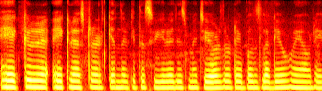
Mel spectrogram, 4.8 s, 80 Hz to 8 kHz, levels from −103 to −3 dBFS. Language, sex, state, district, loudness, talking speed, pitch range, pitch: Hindi, female, Delhi, New Delhi, -16 LUFS, 225 wpm, 200-205 Hz, 200 Hz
